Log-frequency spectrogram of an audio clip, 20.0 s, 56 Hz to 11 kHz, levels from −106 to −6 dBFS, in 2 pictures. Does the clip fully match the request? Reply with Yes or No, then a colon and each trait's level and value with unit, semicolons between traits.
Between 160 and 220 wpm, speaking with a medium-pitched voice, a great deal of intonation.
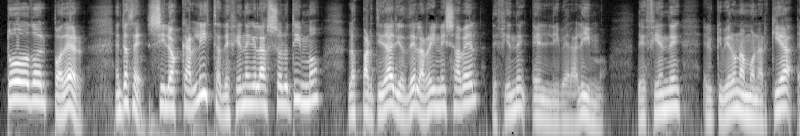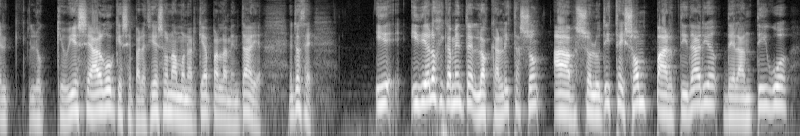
No: average, 140 wpm; medium, 150 Hz; wide, 6.6 semitones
